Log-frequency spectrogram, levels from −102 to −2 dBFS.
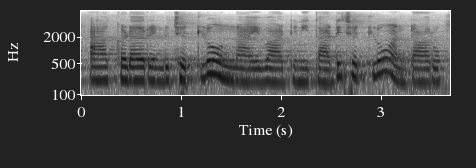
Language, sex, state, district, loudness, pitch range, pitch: Telugu, female, Telangana, Komaram Bheem, -16 LUFS, 195-240 Hz, 210 Hz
